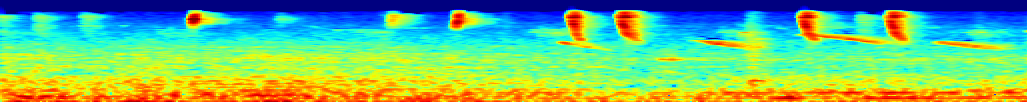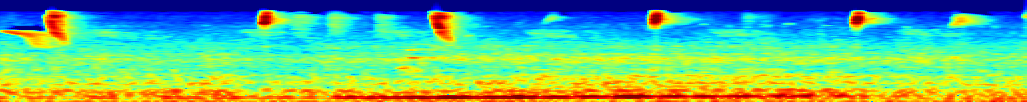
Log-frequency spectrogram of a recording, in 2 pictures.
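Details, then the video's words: Female blue-black grassquit said to be ready to breed, calling to excite the male: thin, very high sharp chips about once a second, mixed with short descending whistled slides, over a quiet low hum. "FÊMEA DE TIZIU MUITO PRONTA, ESSA VAI DEIXAR SEU TIZIU DOIDO."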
